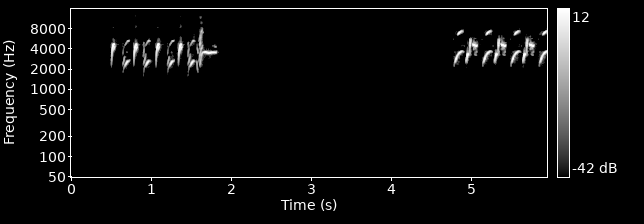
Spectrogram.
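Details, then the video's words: European goldfinch twittering song in two short bursts of fast, tinkling chirps. About three seconds of silence separate the bursts. "تغريد الحسون ، ربع ساعة من صوت طائر الحسون"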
